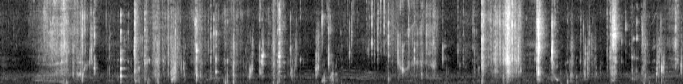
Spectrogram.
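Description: A man biting into and chewing soft, creamy durian flesh: faint, scattered wet mouth clicks and smacks.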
